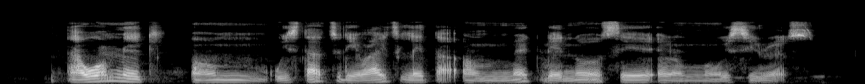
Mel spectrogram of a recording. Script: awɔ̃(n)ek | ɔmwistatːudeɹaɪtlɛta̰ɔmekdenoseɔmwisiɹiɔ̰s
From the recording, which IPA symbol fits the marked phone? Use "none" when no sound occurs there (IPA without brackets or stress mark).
m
